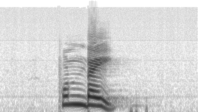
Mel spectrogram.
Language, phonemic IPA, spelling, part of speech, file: Tamil, /pʊɳɖɐɪ̯/, புண்டை, noun, Ta-புண்டை.ogg
- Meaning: cunt, pudendum muliebre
